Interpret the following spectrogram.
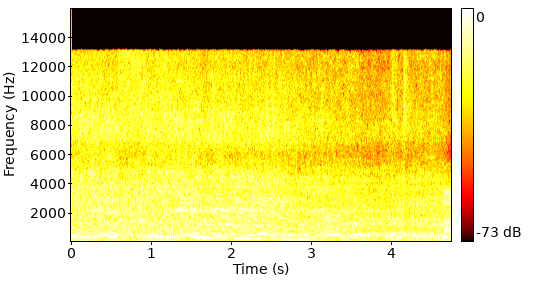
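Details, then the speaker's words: Kawasaki Ninja RR two-stroke with racing exhaust during carburetor tuning (pilot jet 25, main jet 270, needle changed): revving slowly, it briefly holds at about 7000 rpm, then pulls cleanly through 8-10k; before the needle change it stayed held. "kayak gitu ya teman-teman jadi Tadi sempet ada tertahan di RPM 7000 that nah tapi setelah digas pol 8 9 10 ke sana itu udah apa yang namanya udah enaklah lah Udah lepas gitu"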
